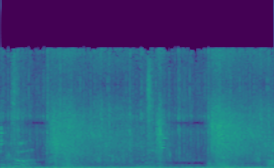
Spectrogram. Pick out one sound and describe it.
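A fiery blast bursts and crackles.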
